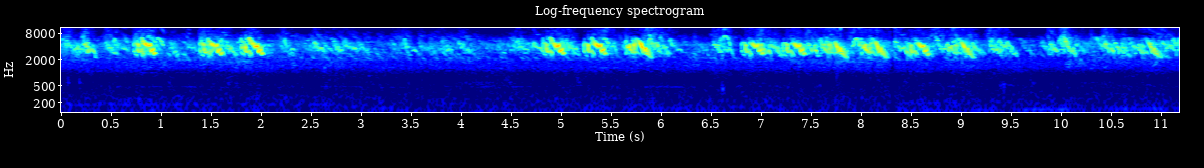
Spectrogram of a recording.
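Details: House sparrow chirping used to lure birds for hunting: a steady, busy chatter of many short high chirps overlapping throughout, rising and falling in loudness in uneven waves, nothing else audible.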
